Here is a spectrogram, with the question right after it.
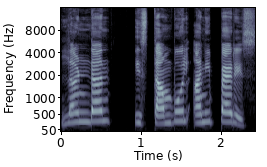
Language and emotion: Goan Konkani, neutral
